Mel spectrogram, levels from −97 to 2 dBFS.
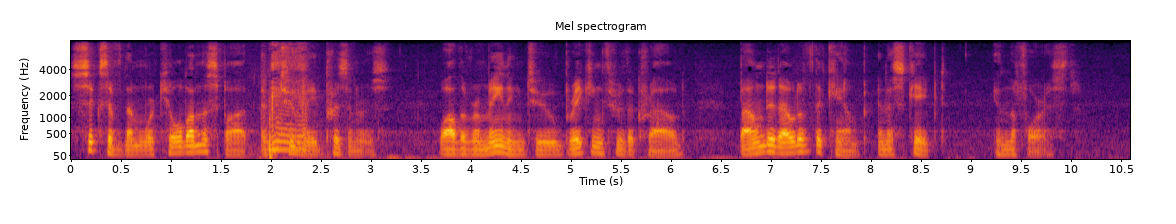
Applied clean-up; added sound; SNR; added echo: none; Fart; 4 dB; none.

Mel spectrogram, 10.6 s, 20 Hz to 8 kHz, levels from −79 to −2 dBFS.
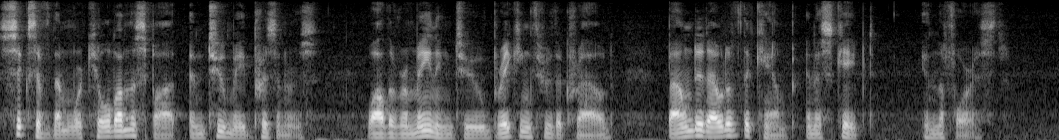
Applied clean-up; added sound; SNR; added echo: none; none; none; none.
